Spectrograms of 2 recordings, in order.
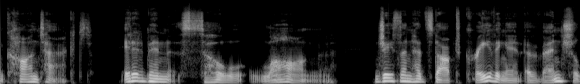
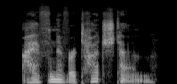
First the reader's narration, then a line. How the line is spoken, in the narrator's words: Roy whispered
